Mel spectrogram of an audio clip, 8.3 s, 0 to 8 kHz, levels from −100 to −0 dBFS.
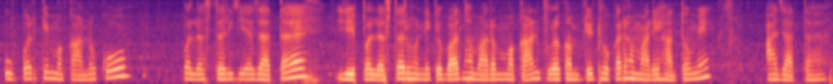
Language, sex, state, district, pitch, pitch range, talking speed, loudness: Hindi, female, Chhattisgarh, Raipur, 190 Hz, 180-205 Hz, 180 wpm, -17 LUFS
